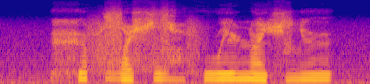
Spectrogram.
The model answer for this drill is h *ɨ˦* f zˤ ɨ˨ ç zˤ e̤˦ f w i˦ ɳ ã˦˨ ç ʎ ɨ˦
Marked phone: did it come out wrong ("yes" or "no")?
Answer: no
